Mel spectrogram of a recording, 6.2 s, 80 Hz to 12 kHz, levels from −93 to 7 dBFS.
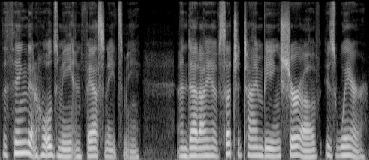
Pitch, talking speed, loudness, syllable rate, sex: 165 Hz, 195 wpm, -15 LUFS, 4.4 syllables/s, female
